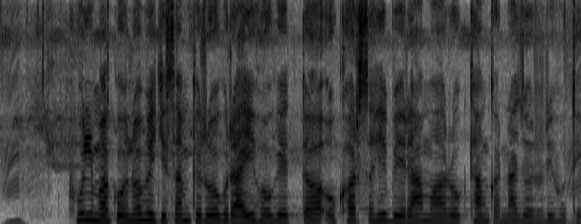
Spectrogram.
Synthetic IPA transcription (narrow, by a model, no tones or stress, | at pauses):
pʰuːlmekoːnobʱikɪsəmkeɾoɡɾaiɦoɡet̪əʔokʰəɾsəɦibeɾameɾoɡt̪ʰamkəɾnad͡ʒəɾuɾiɦot̪e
